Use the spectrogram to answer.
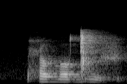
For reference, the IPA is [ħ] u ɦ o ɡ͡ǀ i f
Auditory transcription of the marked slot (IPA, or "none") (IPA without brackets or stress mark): ħ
